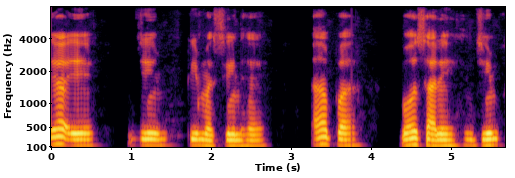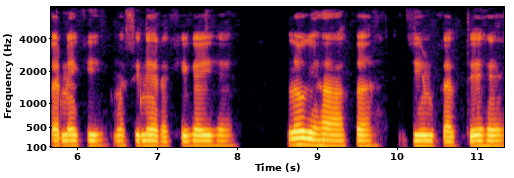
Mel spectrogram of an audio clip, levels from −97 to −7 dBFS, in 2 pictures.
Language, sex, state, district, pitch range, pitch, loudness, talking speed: Hindi, male, Uttar Pradesh, Etah, 110-125 Hz, 115 Hz, -18 LUFS, 125 wpm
